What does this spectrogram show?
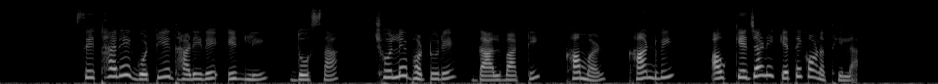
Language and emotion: Odia, neutral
